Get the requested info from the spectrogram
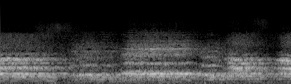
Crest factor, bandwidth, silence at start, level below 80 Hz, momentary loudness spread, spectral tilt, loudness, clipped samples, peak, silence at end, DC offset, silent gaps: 14 dB; 8.8 kHz; 0 s; -52 dBFS; 7 LU; -6 dB/octave; -23 LUFS; under 0.1%; -8 dBFS; 0 s; under 0.1%; none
